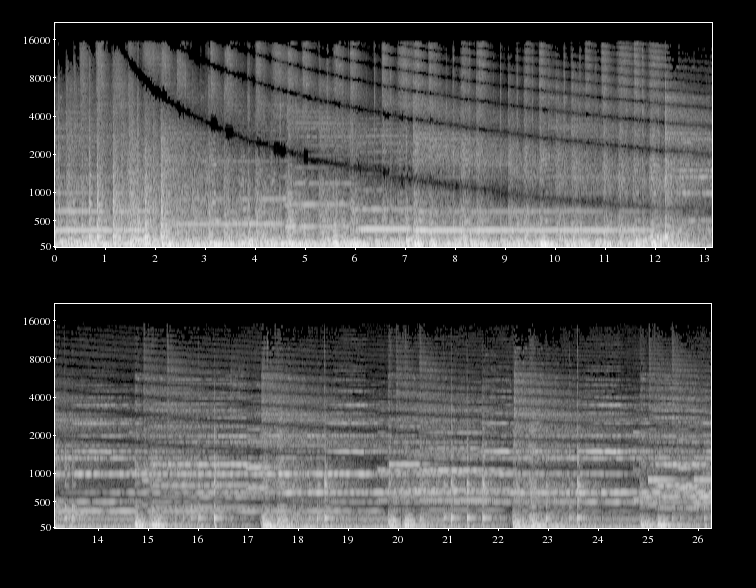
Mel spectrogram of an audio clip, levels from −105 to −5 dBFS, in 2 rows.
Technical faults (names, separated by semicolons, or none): channels drifting apart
